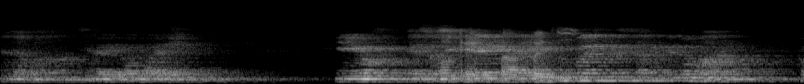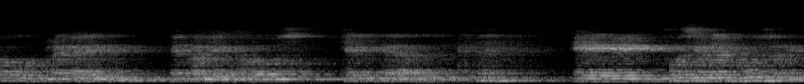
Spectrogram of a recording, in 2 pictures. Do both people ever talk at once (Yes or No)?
Yes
